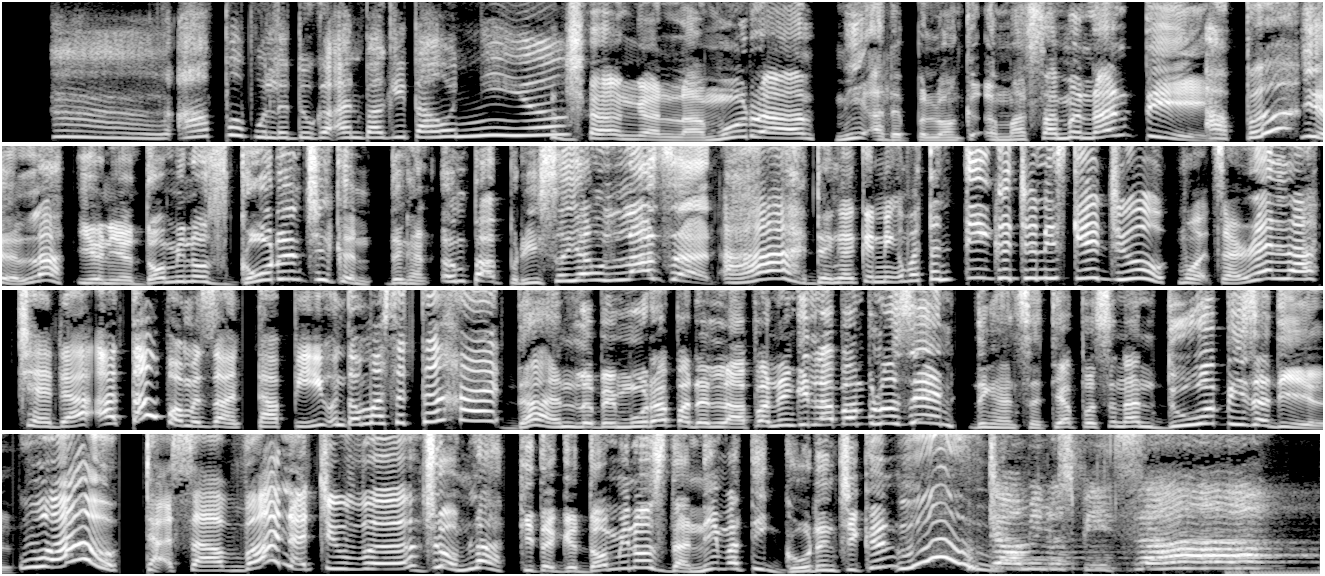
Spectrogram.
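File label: Malay; DOMINOS PIZZA CHICKEN IN HAND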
